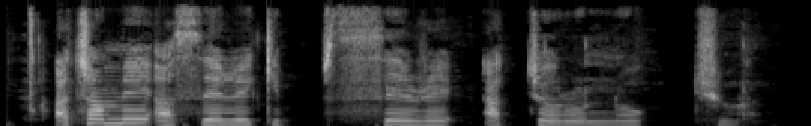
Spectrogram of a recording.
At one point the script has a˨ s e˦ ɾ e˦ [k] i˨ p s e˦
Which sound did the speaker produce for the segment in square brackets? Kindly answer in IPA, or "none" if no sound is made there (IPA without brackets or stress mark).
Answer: k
